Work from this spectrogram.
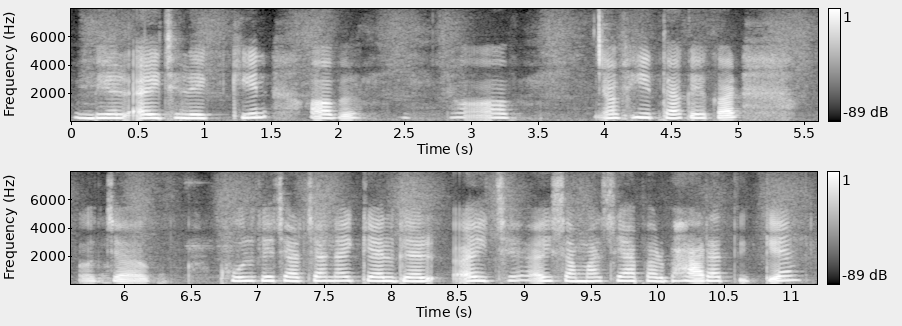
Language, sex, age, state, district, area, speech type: Maithili, female, 18-30, Bihar, Sitamarhi, urban, read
